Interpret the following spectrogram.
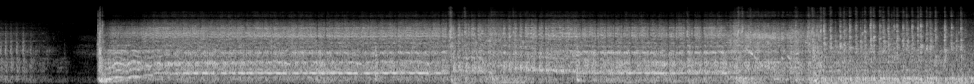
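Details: Abandoned 1970 Ford F600 U-Haul truck that sat about 30 years, getting gas with butterfly held down: starter cranks steadily nine seconds, engine never catches or speeds up; cranks, no start. Starter solenoid then found smoking.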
